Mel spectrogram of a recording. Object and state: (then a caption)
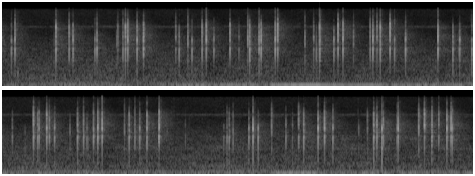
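Chocolate bar. Long acrylic nails tap and scratch across the segmented squares of a solid, unwrapped, hand-sized milk chocolate bar held in both hands. The result is a rapid, irregular stream of sharp, bright clicks and scrapes that stop instantly, over a faint steady low hum.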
